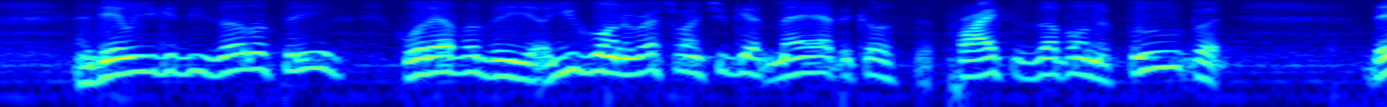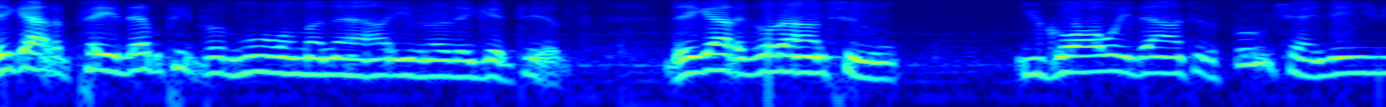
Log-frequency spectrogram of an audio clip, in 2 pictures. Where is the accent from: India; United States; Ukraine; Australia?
United States; the South; I said, I was taught that. I'm a Southerner.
